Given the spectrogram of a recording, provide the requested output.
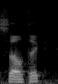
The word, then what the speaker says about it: Celtic: I have learned to pronounce the name as Celtic.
